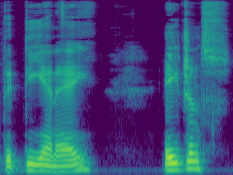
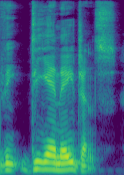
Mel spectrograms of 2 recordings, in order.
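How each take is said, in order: First: A separate letter A comes before Agents. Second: The A is heard only within Agents. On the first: The speaker calls it wrong. "a lot of people pronounce it the DNA Agents" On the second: The speaker calls it right. "So I say the DN Agents"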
